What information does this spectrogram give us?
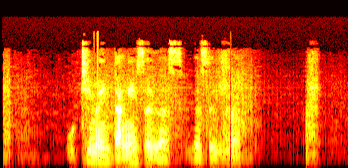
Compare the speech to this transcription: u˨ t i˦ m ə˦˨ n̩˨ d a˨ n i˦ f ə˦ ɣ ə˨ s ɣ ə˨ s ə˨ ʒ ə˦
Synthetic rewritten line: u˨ t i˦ m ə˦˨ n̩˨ t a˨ ŋ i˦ s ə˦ ɣ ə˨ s ɣ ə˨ s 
